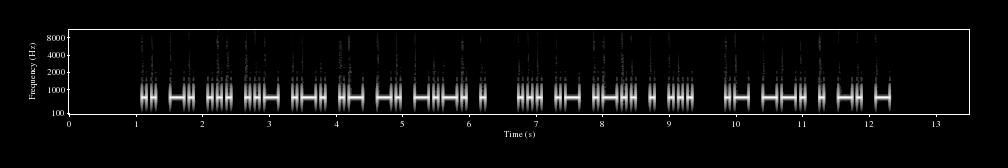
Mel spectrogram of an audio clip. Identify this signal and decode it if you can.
Morse code, heard as a keyed tone, about 17 wpm, 700 Hz. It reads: INSURANCE SALES AGENT
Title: Practice QSO - Exchange 3 - More Info - 17wpm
